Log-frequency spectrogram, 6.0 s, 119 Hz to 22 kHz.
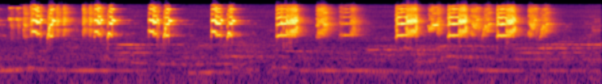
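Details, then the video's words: Champion contest lovebird, first place at a President's Cup competition, pouring out loud, harsh, rapid chattering bursts in close clusters, almost continuous, over a faint background hum. "Burung lovebird juara1 piala persiden"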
